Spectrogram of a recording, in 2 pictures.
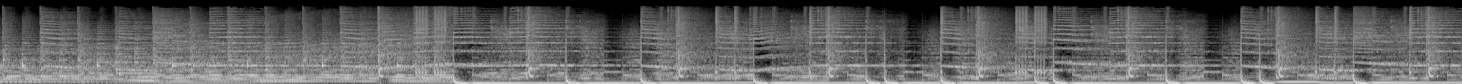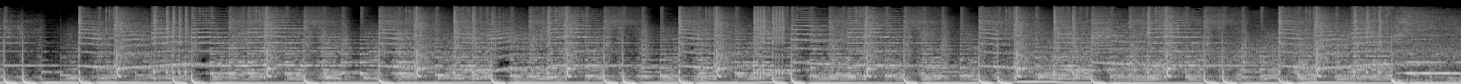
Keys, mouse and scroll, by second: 0.0 Right, 0.1 click, 0.2 Right, 0.4 click, 2.7 Right, 2.8 click, 3.9 space, 4.5 click, 5.7 Up, 5.9 click, 10.1 click, 10.2 Right, 10.4 click, 13.2 click, 13.2 ctrl+space, 13.3 ctrl+click, 15.4 click, 18.2 click, 19.2 space, 19.2 click, 19.6 click, 22.6 space, 22.7 click, 22.7 space, 23.2 click, 26.9 Left, 27.0 click, 27.3 scroll up 1, 28.0 click, 28.2 Right, 28.4 click.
